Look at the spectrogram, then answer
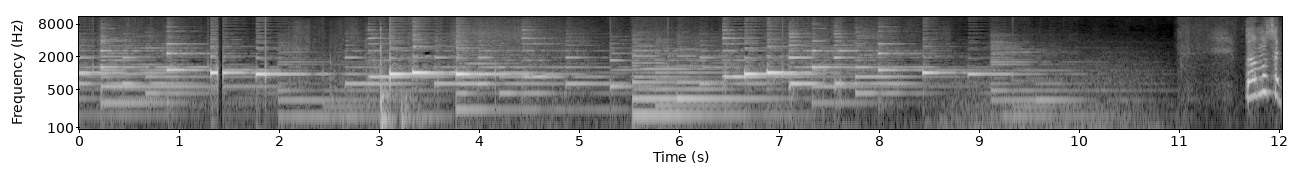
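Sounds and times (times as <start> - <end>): slow piano music: 0.0 - 11.2.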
